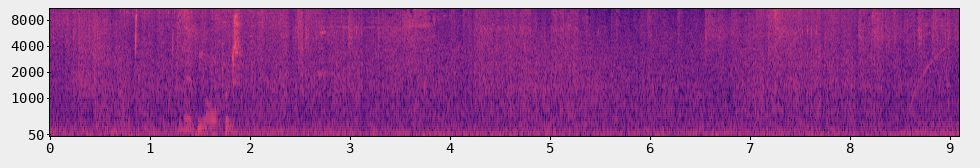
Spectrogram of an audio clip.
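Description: Artillery and meteor impacts in the video game The Riftbreaker, a continuous rumbling barrage of booms and bursts under a speaking voice.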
